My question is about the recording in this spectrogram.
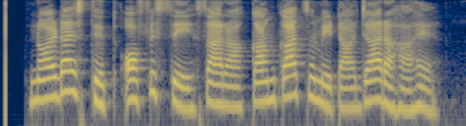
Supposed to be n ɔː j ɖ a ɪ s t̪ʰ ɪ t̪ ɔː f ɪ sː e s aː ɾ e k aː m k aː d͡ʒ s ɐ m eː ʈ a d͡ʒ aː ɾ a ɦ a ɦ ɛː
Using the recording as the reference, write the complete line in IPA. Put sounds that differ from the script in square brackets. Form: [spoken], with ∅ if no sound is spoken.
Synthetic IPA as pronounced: n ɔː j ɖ a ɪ s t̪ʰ ɪ t̪ ɔː f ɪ sː e s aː ɾ [a] k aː m k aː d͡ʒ s ɐ m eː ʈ a d͡ʒ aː ɾ [ɐ] ɦ a ɦ ɛː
